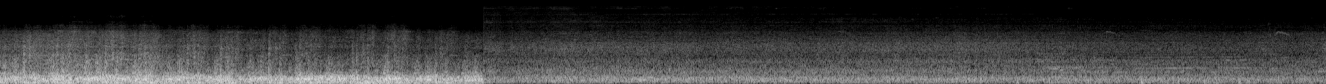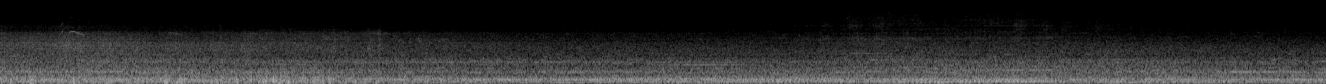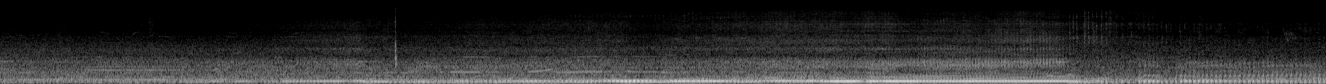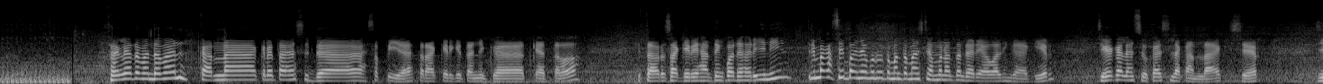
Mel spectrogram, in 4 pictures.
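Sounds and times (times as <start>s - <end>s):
train wheels rumbling on rail: 0.0s - 39.1s
motor vehicle engine drone: 14.9s - 40.6s.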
